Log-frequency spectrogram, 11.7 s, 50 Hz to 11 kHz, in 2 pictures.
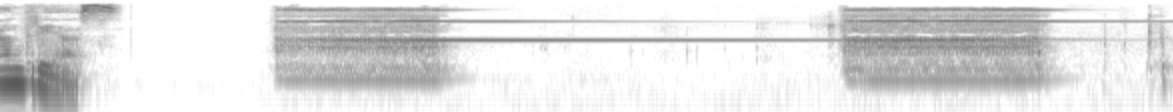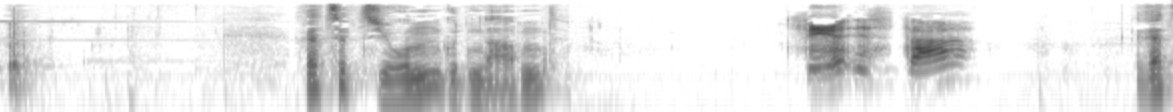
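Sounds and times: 
speech: 0:00.0 - 0:00.6, 0:07.4 - 0:08.8, 0:09.9 - 0:10.8, 0:11.6 - 0:11.7
telephone ringing at a hotel reception desk: 0:01.4 - 0:07.0
telephone handset clattering as it is picked up: 0:05.4 - 0:06.7.

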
